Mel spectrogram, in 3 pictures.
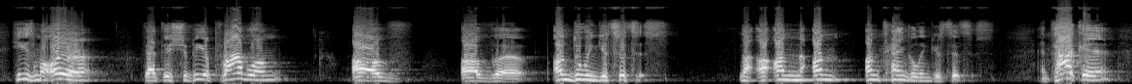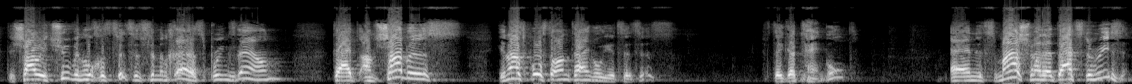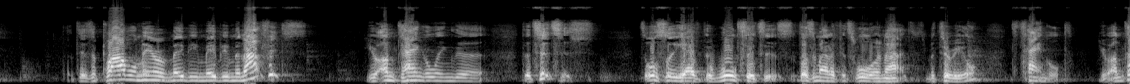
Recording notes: Shiur recorded in Yeshivas Ohr Reuven, Monsey, NY.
